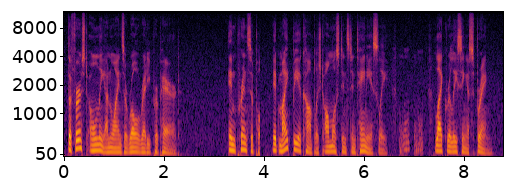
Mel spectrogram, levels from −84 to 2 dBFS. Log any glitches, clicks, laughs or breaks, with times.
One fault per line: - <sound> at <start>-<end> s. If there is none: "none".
- dropout at 3.9-4.0 s
- laugh at 6.7-7.2 s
